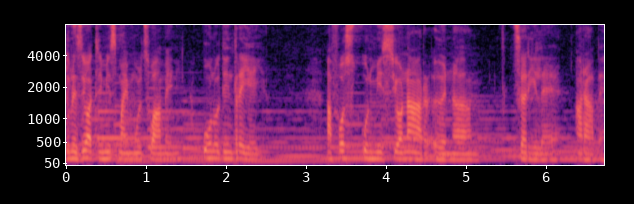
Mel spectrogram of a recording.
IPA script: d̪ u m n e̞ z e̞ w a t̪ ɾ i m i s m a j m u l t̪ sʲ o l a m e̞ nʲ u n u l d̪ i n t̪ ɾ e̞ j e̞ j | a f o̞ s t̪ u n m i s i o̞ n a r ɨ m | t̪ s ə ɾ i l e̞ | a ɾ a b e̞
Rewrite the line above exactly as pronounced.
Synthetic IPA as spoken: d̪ u m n e̞ z e̞ w a t̪ ɾ i m i s m a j m u l t̪ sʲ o a m e̞ nʲ u n u l d̪ i n t̪ ɾ e̞ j e̞ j | a f o̞ s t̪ u n m i s i o̞ n a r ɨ n | t̪ s ə ɾ i l e̞ | a ɾ a b e̞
